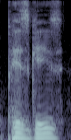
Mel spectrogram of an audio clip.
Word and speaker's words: pixies: The small people, the pixies, pronounced piskies or pisgies, the spriggans, and the knockers.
